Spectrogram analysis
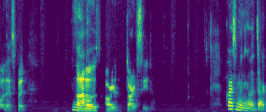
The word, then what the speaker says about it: Darkseid: Darkseid. Okay. Yeah, I used to pronounce it Darkseid too, but I realized it's Darkseid, and that's correct, Darkseid.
